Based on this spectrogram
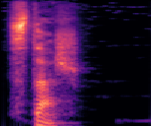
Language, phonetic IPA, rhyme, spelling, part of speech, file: Russian, [staʂ], -aʂ, стаж, noun, Ru-стаж.ogg
- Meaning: experience, seniority, service, length of service, longevity, standing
